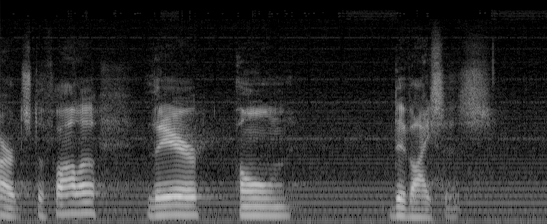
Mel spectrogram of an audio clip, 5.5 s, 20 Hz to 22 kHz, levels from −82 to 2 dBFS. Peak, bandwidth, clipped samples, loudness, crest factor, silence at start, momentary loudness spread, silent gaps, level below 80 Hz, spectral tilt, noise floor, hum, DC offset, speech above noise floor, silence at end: -4 dBFS; 19 kHz; under 0.1%; -24 LUFS; 22 dB; 0 s; 26 LU; none; -52 dBFS; -4.5 dB/octave; -45 dBFS; none; under 0.1%; 21 dB; 0 s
